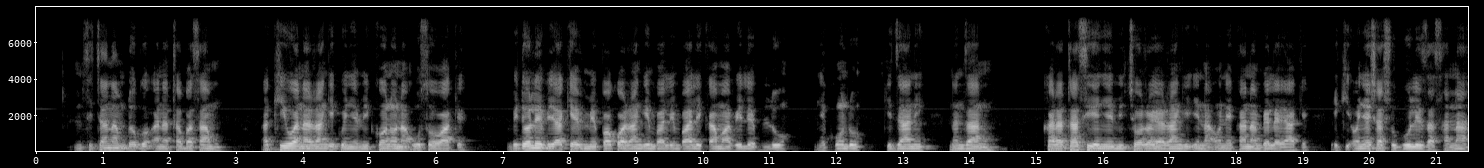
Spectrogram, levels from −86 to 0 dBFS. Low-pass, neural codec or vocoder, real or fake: 7.2 kHz; none; real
